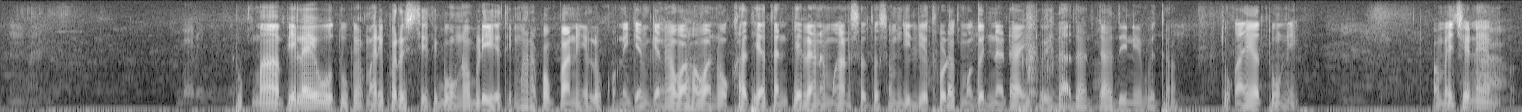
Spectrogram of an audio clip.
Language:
Gujarati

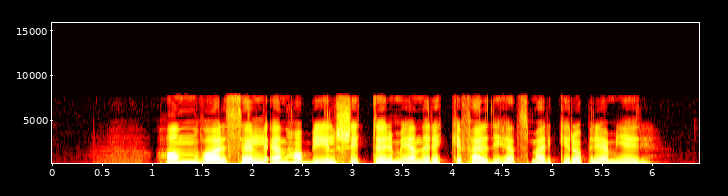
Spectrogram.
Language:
Norwegian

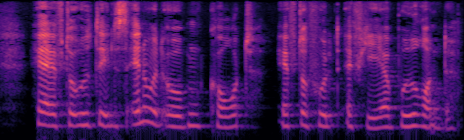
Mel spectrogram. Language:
Danish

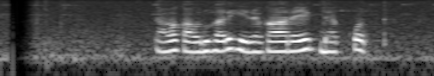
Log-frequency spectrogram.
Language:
Sinhala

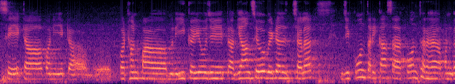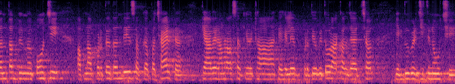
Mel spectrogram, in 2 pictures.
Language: Maithili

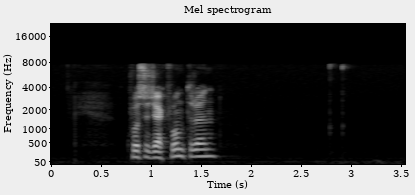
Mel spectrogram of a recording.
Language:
Faroese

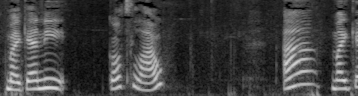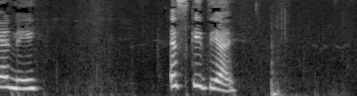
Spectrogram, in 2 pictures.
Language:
Welsh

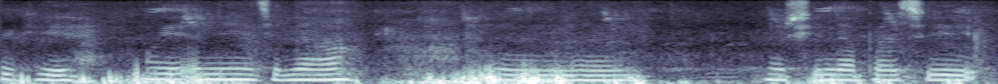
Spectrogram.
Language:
Manipuri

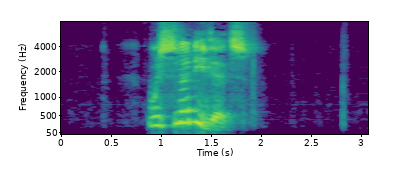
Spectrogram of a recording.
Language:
Kabyle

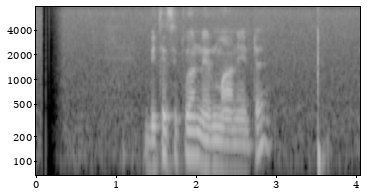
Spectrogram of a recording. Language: Sinhala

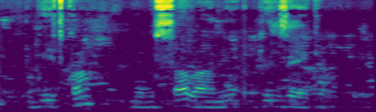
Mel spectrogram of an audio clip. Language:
Kinyarwanda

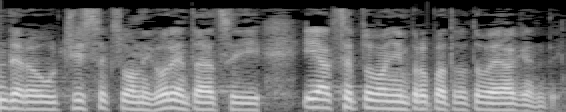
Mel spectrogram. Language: Slovak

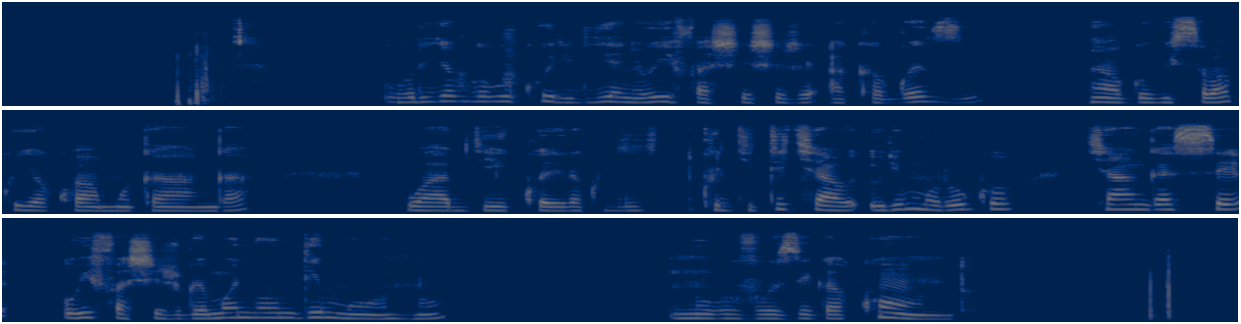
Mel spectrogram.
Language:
Kinyarwanda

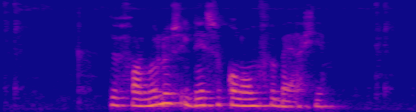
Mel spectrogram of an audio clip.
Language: Western Frisian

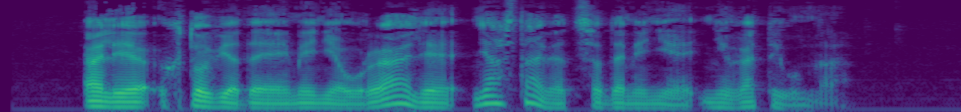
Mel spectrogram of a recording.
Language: Belarusian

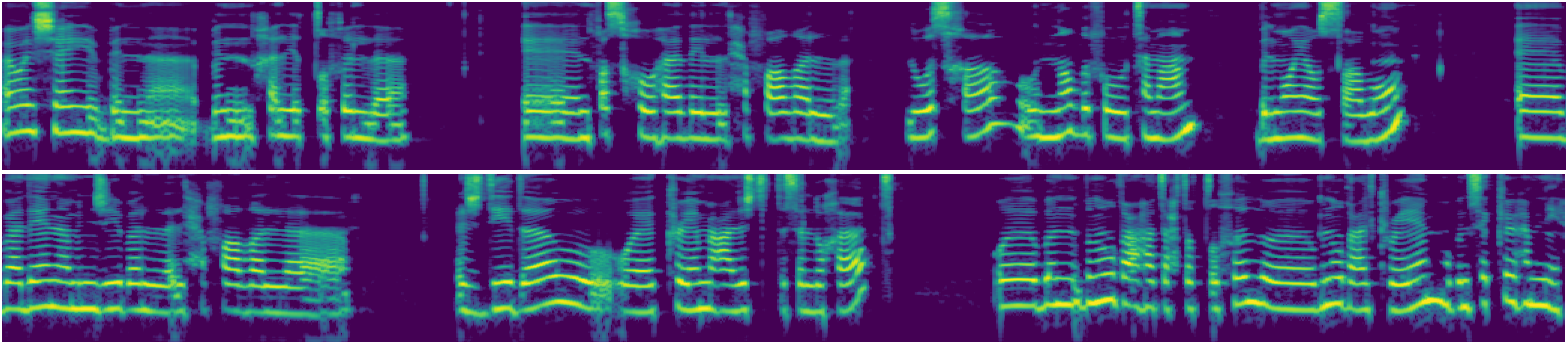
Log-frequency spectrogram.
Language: Hijazi Arabic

